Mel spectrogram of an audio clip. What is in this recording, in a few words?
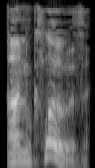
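"unclothe", British English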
